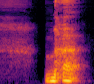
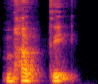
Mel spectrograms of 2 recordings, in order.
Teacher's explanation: It has to be aspirated with extra air and emphasis.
